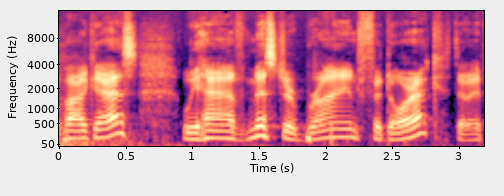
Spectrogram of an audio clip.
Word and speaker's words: Fedorak: Bryan Fedorak. Did I pronounce that right, Brian?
